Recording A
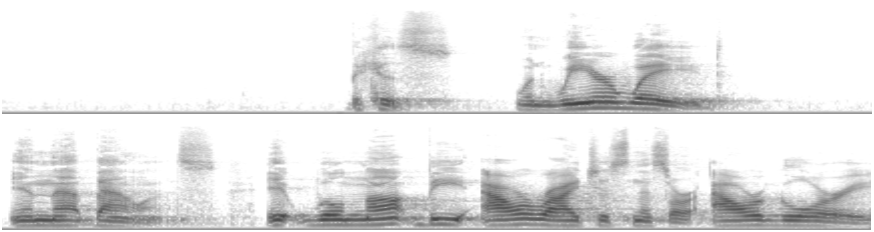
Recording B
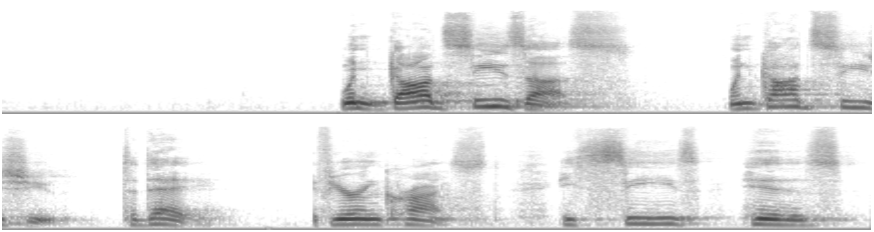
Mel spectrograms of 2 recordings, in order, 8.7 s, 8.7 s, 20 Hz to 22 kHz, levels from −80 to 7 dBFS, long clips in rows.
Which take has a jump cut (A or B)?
B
